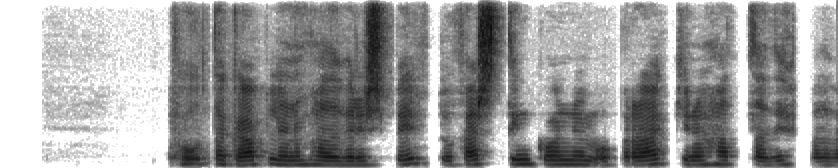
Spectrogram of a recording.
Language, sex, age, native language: Icelandic, female, 40-49, Icelandic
